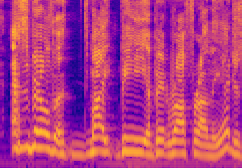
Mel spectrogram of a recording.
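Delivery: high, hurried reassurance; gasped. A narrator's reading. Narrator covering for Esmeralda to Rachel, gasped and high. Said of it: "I held up my hands and gasped".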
